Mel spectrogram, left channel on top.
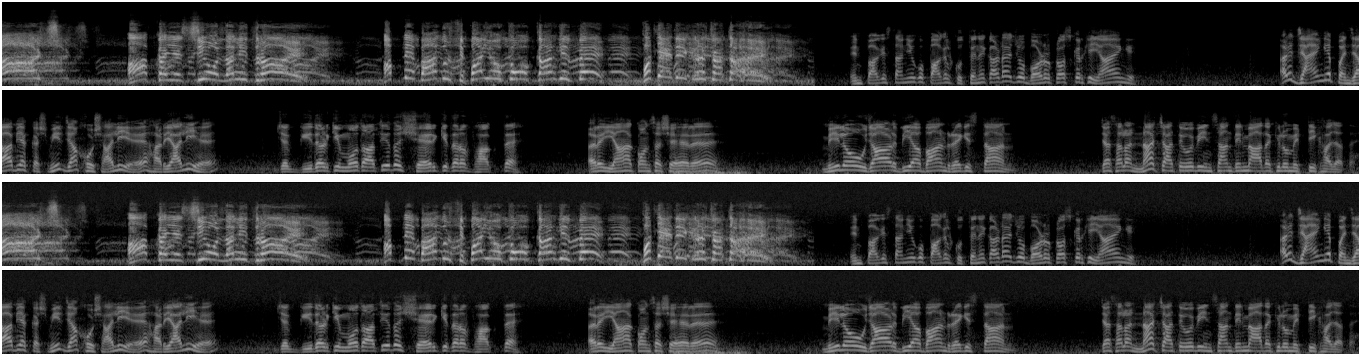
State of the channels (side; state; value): right; noise; hiss, 18 dB below the sound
